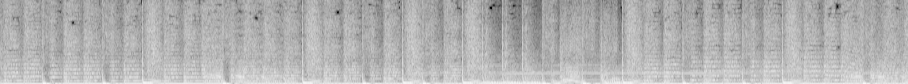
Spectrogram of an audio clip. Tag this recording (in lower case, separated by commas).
music, dubstep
